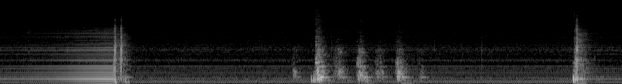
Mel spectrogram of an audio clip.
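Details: 1968 Twin amplifier with an intermittent bad contact: low buzzing hum swells and stays faintly under plucked notes, rising when probing the transformer common and ground points; mains hum, cause uncertain, shielding suspected.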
